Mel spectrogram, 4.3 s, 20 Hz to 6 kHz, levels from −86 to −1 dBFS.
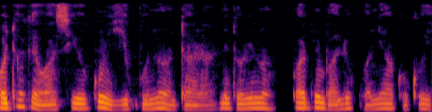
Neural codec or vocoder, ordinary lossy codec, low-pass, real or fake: none; MP3, 48 kbps; 5.4 kHz; real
